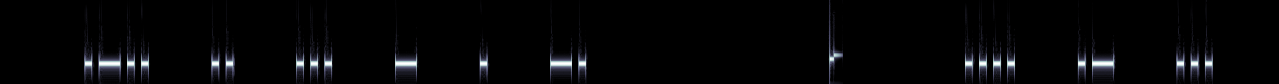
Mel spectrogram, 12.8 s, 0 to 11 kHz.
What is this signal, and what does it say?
Morse code, heard as a keyed tone, about 17 wpm, spaced as for 10 wpm, 700 Hz. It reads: LISTEN HAS
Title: 3x Character Spacing - Top 500 Words - 17wpm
